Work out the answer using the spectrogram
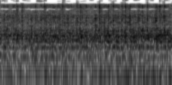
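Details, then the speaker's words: Piaggio Zip scooter after a service for a noisy engine: a steady, even idle putter with no knocking, rattling or belt noise. It now sounds smoother and quieter than before the service. "nah kelihatan suaranya lebih halus main ya Kelihatan suaranya lebih harus nggak berisik seperti di video sebelumnya"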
